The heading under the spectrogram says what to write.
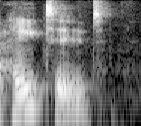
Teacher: Study termina com Y, mas a última consoante que aparece é um D. Então, esses casos, o de uma consoante T ou D, eu vou ter de fato o ED sendo pronunciado com o som de ed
